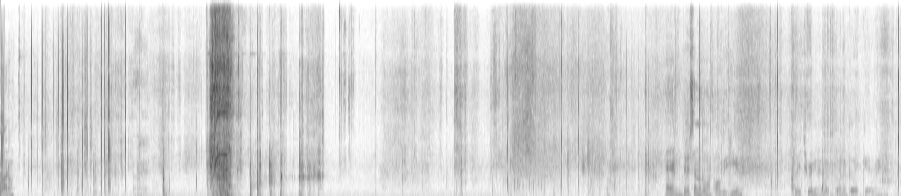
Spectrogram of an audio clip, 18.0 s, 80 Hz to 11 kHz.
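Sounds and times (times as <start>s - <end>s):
cordless power driver spinning: 4.0s - 5.0s.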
